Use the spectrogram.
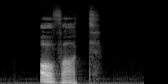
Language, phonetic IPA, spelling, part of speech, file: Polish, [ˈɔvat], owad, noun, Pl-owad.ogg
